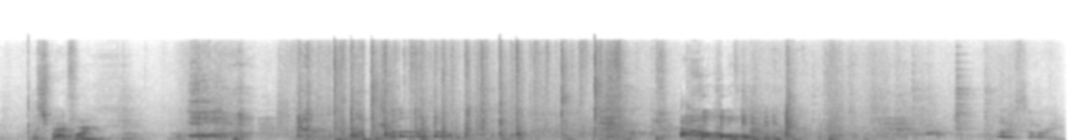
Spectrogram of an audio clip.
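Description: Young men laugh loudly up close.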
